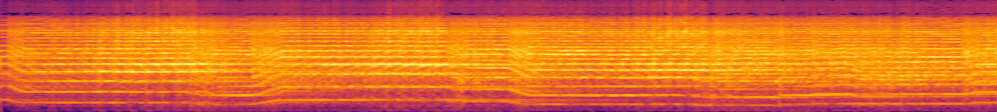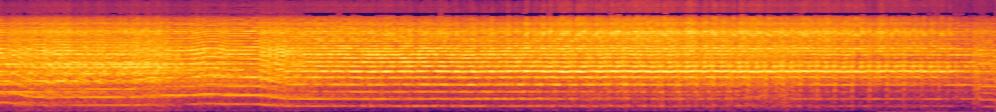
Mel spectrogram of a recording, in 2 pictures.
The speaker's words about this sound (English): we just had a delay pedal. And on a delay pedal, if you crank the feedback knob or you crank the time of the repeats, you'll get like a feedback oscillation thing that does all kinds of weird outer space kinds of sounds.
